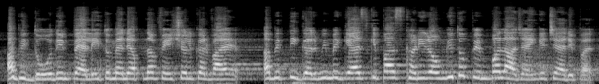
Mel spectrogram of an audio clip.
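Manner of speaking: ordinary talk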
